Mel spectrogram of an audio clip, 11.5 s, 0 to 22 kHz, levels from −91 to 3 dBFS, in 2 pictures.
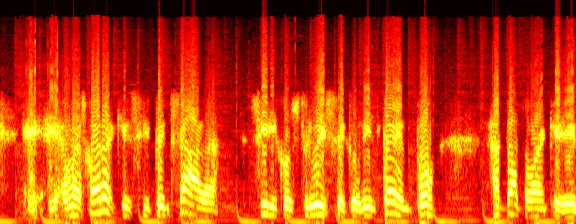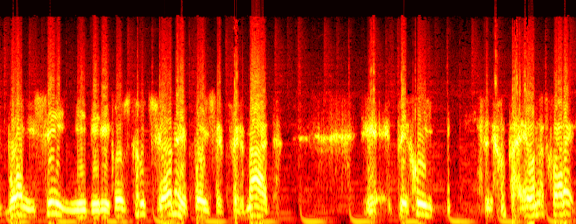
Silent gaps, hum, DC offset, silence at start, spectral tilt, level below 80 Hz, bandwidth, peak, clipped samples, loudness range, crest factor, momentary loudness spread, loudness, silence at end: none; none; under 0.1%; 0 s; -4.5 dB/octave; -34 dBFS; 16 kHz; 0 dBFS; 0.3%; 2 LU; 8 dB; 11 LU; -8 LUFS; 0 s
